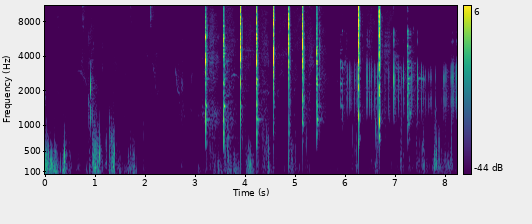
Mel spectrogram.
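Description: A sickle-like knife blade tapping a snail shell to crack it: about nine sharp clicks in quick succession about three seconds in, then two more. Before that, soft scuffing of hands in dry soil, and a raspy sound in the last two seconds.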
